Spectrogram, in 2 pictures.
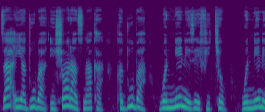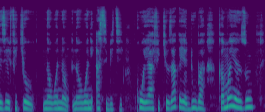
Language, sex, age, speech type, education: Hausa, female, 30-45, spontaneous, tertiary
